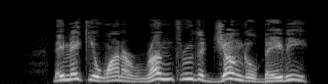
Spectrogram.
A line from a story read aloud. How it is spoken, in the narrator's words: said happily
